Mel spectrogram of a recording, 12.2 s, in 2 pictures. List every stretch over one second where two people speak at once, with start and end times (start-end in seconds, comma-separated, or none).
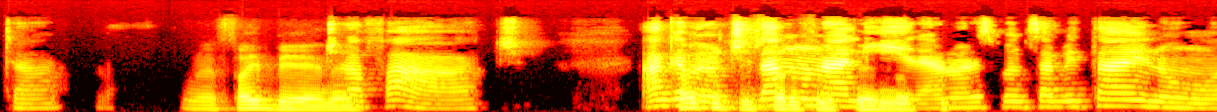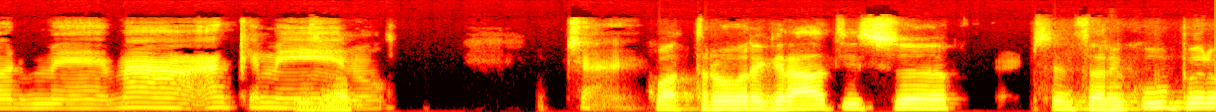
3.3-4.8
